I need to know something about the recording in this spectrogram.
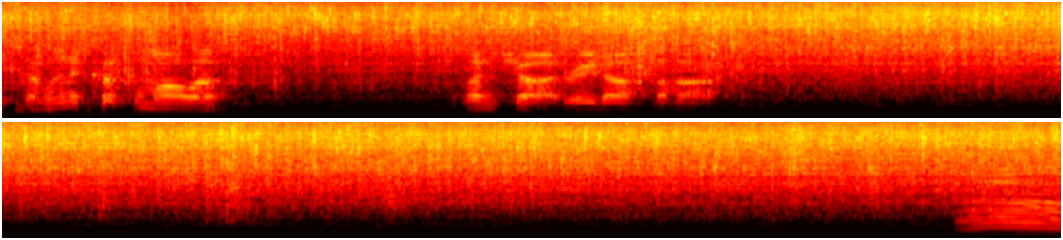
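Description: Meatballs sizzle in hot oil in a pan.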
